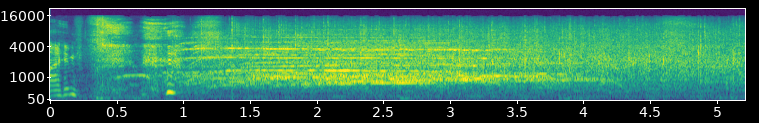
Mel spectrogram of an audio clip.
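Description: A crowd of young people cheers and whoops.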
